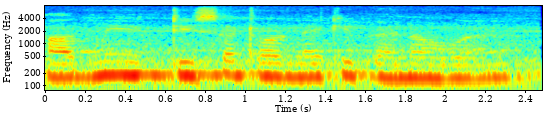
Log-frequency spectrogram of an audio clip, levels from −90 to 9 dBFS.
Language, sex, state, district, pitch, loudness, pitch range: Hindi, male, Arunachal Pradesh, Lower Dibang Valley, 175 Hz, -13 LUFS, 165-185 Hz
